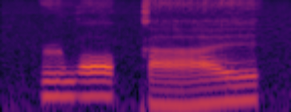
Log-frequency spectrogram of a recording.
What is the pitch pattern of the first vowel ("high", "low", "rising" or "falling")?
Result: high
